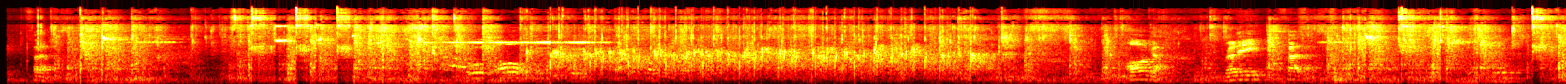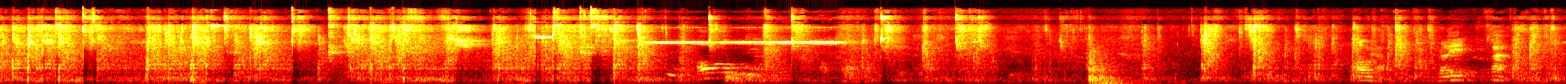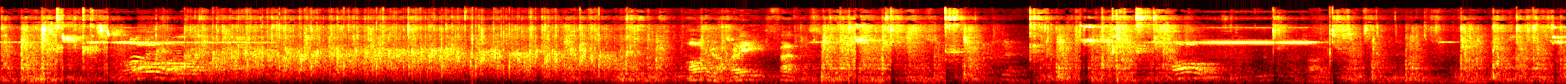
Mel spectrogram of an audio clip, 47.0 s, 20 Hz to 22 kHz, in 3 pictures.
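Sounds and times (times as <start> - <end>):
fencing blades clashing: 0.2 - 5.8, 9.9 - 32.8, 37.5 - 46.9
fencing blades clicking: 1.9 - 5.0, 13.7 - 16.8, 17.4 - 22.2, 40.1 - 43.1.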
